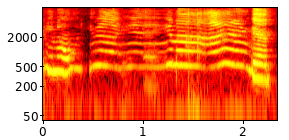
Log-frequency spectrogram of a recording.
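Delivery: high, whimpering stammer of you knows; mock-sob through a panicky stammer; crying stammer. Acting out someone stammering.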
